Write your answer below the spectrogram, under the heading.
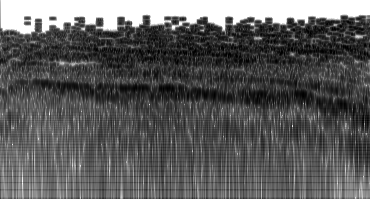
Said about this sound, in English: and the crowd goes wild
